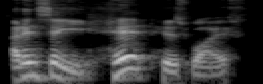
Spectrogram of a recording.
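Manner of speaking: "hit" punched out of the sentence; emphasis falls on "hit"; stress on HIT. Shown as a demonstration. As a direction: land hard on the word "hit". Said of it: "The emphasis is".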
